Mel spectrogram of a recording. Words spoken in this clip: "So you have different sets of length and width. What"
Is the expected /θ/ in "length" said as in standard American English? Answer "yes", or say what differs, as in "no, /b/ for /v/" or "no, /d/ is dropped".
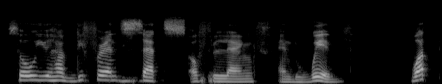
yes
